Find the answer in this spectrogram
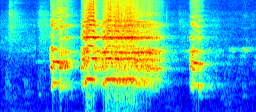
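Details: Crow of a red junglefowl used to challenge and draw in wild birds, which respond. One crow of three parts: a short note, a sustained ringing stretch, then a quick final syllable. Quiet background.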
